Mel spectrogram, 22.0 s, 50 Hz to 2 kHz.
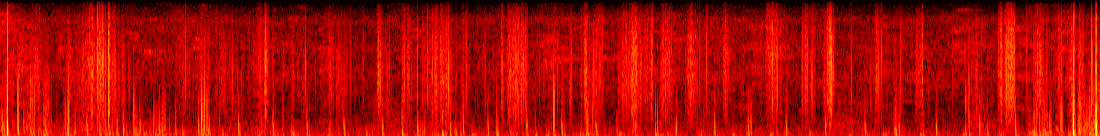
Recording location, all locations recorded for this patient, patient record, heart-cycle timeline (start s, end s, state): mitral valve (MV)
pulmonary valve (PV)+tricuspid valve (TV)+mitral valve (MV)
#Age: Child
#Sex: Female
#Height: 128.0 cm
#Weight: 36.4 kg
#Pregnancy status: False
#Murmur: Present
#Murmur locations: mitral valve (MV)+pulmonary valve (PV)
#Most audible location: pulmonary valve (PV)
#Systolic murmur timing: Holosystolic
#Systolic murmur shape: Plateau
#Systolic murmur grading: I/VI
#Systolic murmur pitch: Low
#Systolic murmur quality: Harsh
#Diastolic murmur timing: nan
#Diastolic murmur shape: nan
#Diastolic murmur grading: nan
#Diastolic murmur pitch: nan
#Diastolic murmur quality: nan
#Outcome: Abnormal
#Campaign: 2015 screening campaign
0.00	4.20	unannotated
4.20	4.36	diastole
4.36	4.51	S1
4.51	4.73	systole
4.73	4.83	S2
4.83	5.12	diastole
5.12	5.23	S1
5.23	5.40	systole
5.40	5.52	S2
5.52	5.79	diastole
5.79	5.92	S1
5.92	6.08	systole
6.08	6.24	S2
6.24	6.52	diastole
6.52	6.70	S1
6.70	6.82	systole
6.82	6.95	S2
6.95	7.29	diastole
7.29	7.42	S1
7.42	7.58	systole
7.58	7.72	S2
7.72	8.00	diastole
8.00	8.12	S1
8.12	8.28	systole
8.28	8.42	S2
8.42	8.58	diastole
8.58	8.68	S1
8.68	8.77	systole
8.77	8.87	S2
8.87	9.04	diastole
9.04	22.00	unannotated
